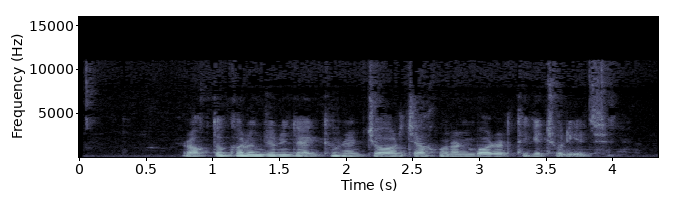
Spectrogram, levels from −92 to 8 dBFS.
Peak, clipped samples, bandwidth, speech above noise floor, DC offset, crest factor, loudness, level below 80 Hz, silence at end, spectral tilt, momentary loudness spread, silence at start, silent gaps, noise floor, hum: -10 dBFS; under 0.1%; 11.5 kHz; 35 dB; under 0.1%; 16 dB; -25 LUFS; -54 dBFS; 0.35 s; -7.5 dB/octave; 13 LU; 0.8 s; none; -59 dBFS; none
